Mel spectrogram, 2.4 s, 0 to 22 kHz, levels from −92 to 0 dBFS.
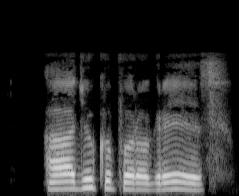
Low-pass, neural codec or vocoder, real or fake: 7.2 kHz; none; real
